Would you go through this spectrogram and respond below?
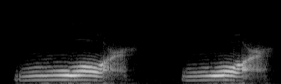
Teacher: I'm hearing a really good W sound where your lips are rounded w war war so it starts with the lips rounded and · it starts with the lips rounded and then it kind of blossoms out. W, w.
